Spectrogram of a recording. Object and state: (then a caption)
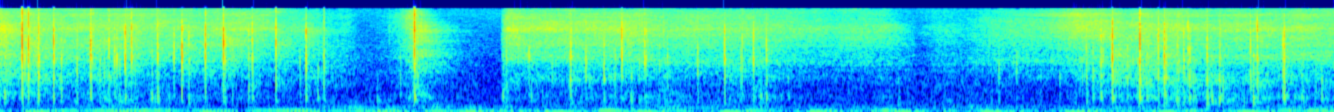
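Paper book pages being flipped. Fingers handle and flip the paper pages of a large, thick hardcover book lying open on a table. Quiet, bright crinkling, rustling and crisp ticks come in clusters, with a softer lull in the middle before another burst of page crackling near the end.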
